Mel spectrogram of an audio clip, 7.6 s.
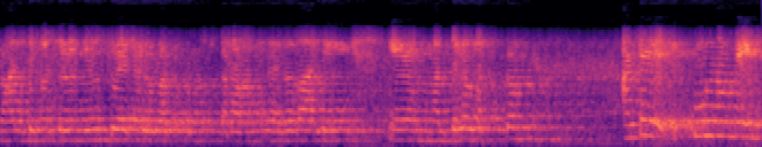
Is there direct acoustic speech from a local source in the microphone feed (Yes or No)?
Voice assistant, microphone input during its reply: No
